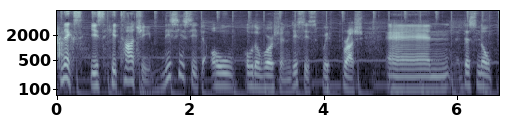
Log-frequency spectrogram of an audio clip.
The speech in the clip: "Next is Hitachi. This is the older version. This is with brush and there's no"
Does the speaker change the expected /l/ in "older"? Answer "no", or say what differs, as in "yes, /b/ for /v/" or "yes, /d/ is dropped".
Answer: yes, /l/ is dropped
